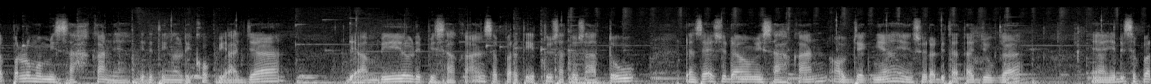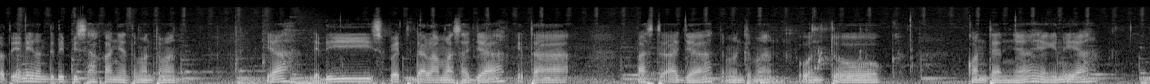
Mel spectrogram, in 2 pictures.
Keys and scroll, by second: 1.2 ctrl+z, 4.6 ctrl+z, 10.7 ctrl+z, 13.8 ctrl+g, 16.4 ctrl+v, 19.8 ctrl+z.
